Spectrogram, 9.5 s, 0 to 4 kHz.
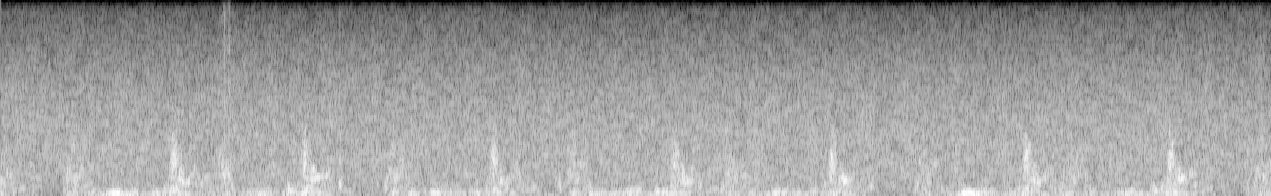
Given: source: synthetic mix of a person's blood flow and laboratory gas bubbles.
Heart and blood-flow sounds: Doppler ultrasound of blood flow; precordium
1.61-1.78 s: bubbles
2.51-2.58 s: bubbles
4.15-4.29 s: bubbles
5.41-5.49 s: bubbles
From the record:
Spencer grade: 2 (many but less than half of the cardiac periods contain bubble signals, singularly or in groups); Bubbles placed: only in the low amplitude regions of the cardiac cycle

